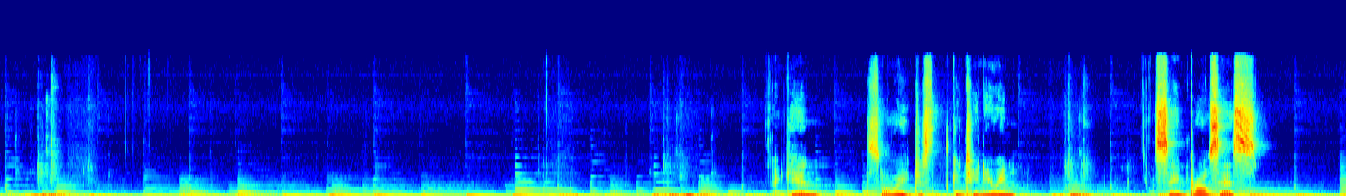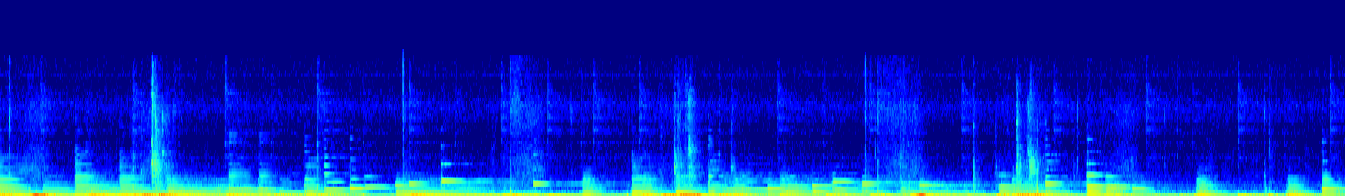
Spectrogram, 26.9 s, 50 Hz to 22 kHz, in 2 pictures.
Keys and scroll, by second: 0.7 ctrl+`, 6.9 ctrl+`, 10.9 ctrl+`, 15.3 ctrl+`, 20.5 ctrl+`, 23.9 ctrl+`.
